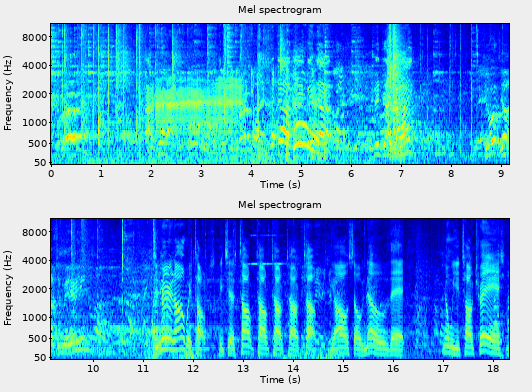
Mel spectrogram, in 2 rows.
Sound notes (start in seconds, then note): 0.0 clapping; 1.8 groans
